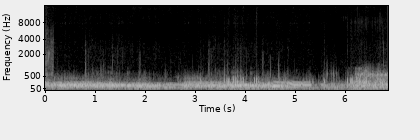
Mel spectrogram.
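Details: Continuous low gurgling rumble with bubbling pops; stomach growling, normal bowel sounds (borborygmi).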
